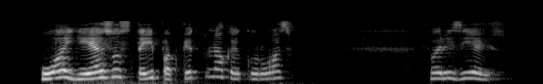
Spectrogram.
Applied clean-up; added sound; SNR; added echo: neural mask model DeepFilterNet 3.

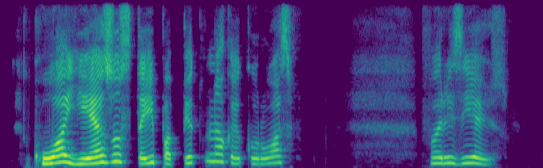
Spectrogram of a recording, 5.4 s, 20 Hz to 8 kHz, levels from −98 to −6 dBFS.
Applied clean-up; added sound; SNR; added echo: none; none; none; none.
